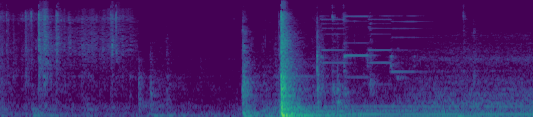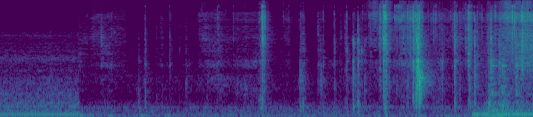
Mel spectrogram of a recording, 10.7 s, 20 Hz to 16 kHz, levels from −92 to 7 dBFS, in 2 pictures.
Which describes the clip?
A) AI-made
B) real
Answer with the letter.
B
